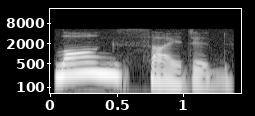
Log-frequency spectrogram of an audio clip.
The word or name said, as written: long-sighted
